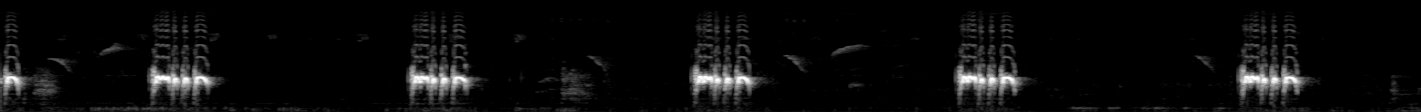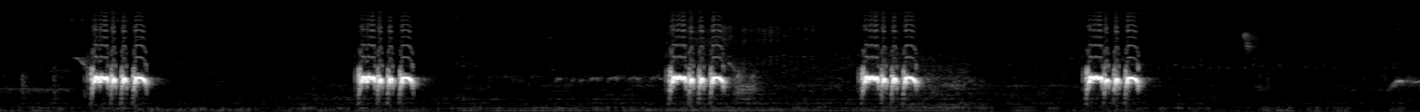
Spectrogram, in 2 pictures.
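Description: Zebra dove (perkutut) cooing: about eleven short rolling coo phrases, each a quick run of stuttering notes, repeating every two to three seconds.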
